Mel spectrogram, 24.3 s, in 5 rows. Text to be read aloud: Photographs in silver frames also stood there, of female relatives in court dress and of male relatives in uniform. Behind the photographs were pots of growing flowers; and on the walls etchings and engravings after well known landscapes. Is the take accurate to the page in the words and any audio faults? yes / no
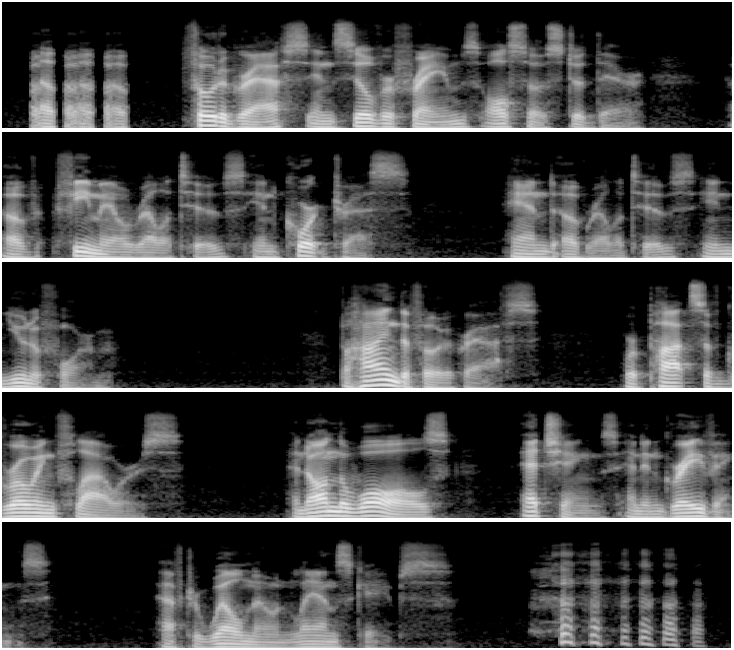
no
